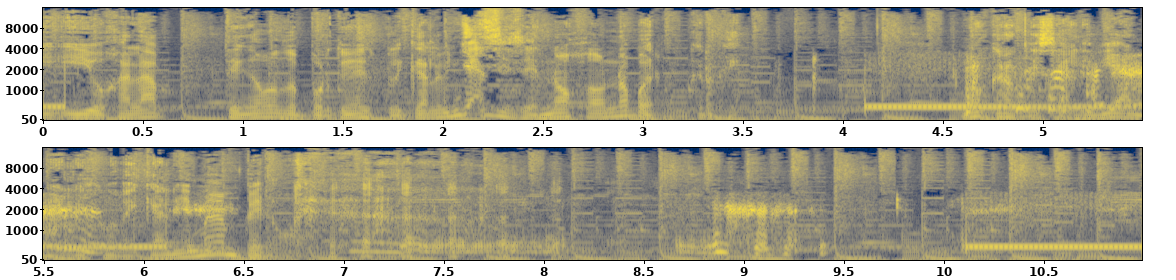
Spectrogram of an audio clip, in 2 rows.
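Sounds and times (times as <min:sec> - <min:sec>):
speech: 0:00.0 - 0:03.6, 0:04.6 - 0:08.2, 0:08.8 - 0:10.3
ringback tone of an outgoing phone call: 0:04.1 - 0:06.3, 0:10.1 - 0:10.9
laughter: 0:06.6 - 0:09.5.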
